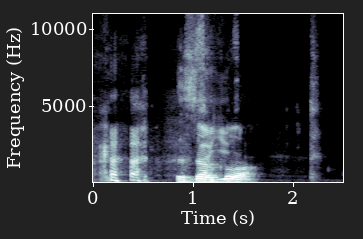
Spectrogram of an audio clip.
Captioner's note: both laughing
